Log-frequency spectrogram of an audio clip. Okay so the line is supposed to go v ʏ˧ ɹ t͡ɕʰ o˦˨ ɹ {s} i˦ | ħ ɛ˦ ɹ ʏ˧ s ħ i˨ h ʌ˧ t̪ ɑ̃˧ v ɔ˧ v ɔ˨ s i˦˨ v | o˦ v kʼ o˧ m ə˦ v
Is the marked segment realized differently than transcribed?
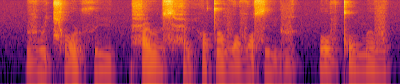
yes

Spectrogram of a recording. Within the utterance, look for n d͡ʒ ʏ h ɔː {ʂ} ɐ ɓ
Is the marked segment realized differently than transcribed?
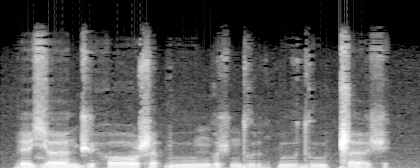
no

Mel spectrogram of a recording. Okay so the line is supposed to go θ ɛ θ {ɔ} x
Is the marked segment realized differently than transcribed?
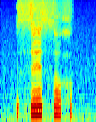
no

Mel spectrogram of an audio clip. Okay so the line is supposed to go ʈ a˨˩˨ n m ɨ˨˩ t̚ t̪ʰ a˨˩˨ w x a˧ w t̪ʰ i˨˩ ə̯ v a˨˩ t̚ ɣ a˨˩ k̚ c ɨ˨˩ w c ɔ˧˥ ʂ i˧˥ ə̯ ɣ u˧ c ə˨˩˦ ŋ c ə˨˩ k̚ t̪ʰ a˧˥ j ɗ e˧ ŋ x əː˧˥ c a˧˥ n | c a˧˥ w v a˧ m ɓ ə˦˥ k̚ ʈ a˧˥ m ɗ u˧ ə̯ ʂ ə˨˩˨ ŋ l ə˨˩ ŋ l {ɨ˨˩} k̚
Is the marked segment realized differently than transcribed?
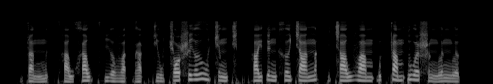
yes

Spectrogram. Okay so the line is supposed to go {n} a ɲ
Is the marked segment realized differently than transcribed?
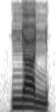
yes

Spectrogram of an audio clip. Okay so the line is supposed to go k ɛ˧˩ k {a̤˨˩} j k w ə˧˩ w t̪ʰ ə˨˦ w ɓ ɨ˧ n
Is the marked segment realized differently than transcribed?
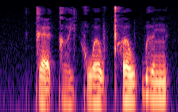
yes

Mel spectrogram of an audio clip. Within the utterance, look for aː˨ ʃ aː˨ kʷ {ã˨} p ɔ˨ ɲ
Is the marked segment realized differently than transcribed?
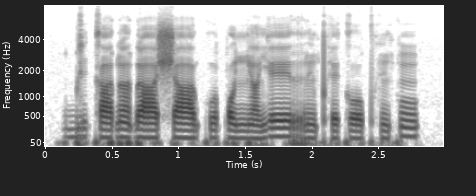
yes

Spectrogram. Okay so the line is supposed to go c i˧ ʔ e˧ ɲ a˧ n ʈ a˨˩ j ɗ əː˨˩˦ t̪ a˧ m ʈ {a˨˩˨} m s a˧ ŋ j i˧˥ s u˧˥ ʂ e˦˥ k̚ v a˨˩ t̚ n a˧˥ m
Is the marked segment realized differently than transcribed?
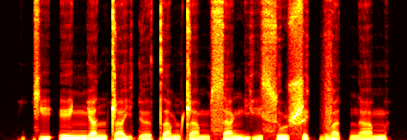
yes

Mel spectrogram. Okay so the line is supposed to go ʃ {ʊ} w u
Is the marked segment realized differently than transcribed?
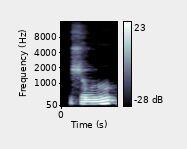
no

